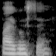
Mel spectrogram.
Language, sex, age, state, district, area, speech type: Assamese, female, 45-60, Assam, Biswanath, rural, spontaneous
